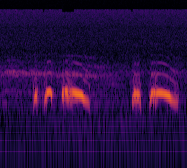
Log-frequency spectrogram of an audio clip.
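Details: Decoy spotted dove cooing to attract wild birds: paired short notes, a long mellow descending coo, then a shorter note-and-coo phrase, against quiet background.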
